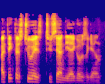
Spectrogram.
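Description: A man's voice: fairly low pitch, expressive, brisk, pushed and bright, no room sound. A young man hosting a casual motocross radio chat, rambling with lots of fillers. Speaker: podcast host.

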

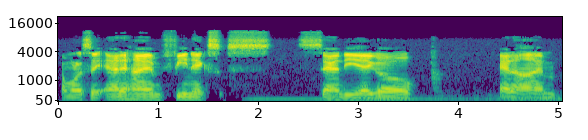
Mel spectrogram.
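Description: A young man hosts a casual motocross radio show, his voice very bright and forward. He rambles through fillers and restarts, recorded dry and close. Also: on the low side, level tone, measured pace, smooth, no echo. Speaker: podcast host.

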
